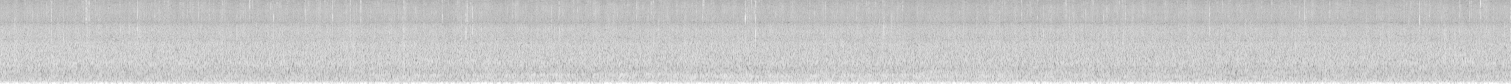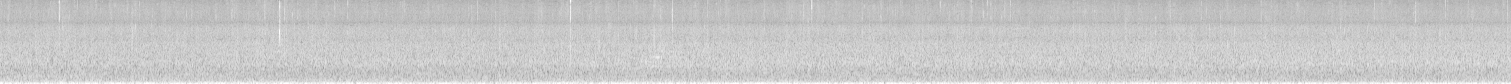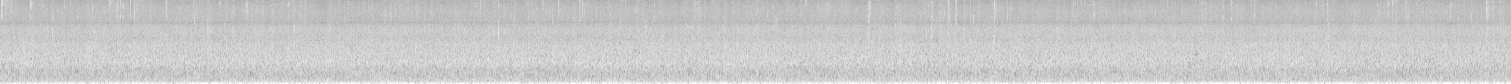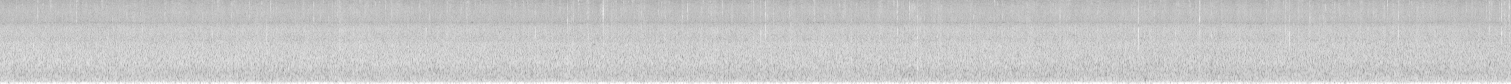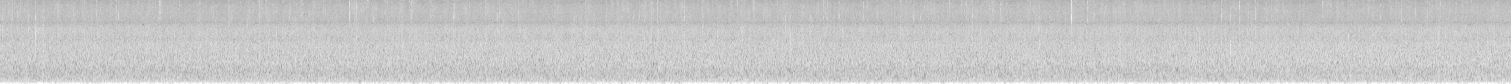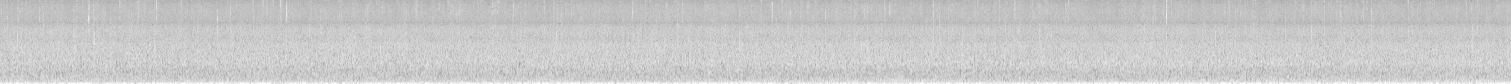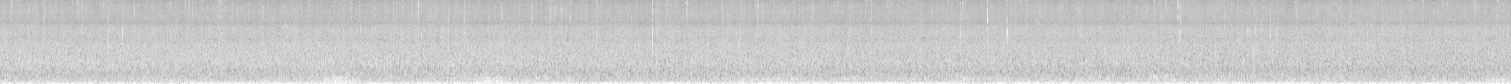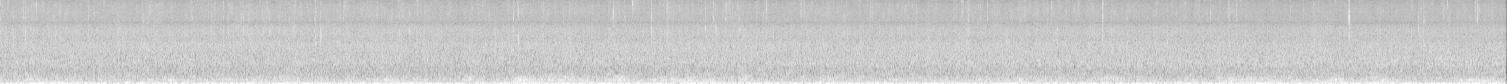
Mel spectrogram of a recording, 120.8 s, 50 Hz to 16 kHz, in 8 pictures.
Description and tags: Rain in Forest
The Eilenriede
is a fairly large forest in Hanover and on that Sunday in August it was
raining. One can hear the rain, some distant traffic and a plane
overhead. All that was recorded with a Sharp MD-DR 470H minidisk player
and the Soundman OKM II.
